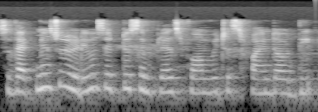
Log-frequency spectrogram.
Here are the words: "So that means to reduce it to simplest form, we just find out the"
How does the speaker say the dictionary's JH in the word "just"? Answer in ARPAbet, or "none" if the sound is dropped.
CH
